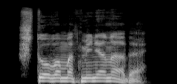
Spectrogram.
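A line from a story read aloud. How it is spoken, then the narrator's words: Yelling. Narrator (Russian): заорал Тимур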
